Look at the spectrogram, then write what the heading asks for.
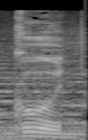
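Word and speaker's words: goud: Así que así se pronuncia, good, good, ok.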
